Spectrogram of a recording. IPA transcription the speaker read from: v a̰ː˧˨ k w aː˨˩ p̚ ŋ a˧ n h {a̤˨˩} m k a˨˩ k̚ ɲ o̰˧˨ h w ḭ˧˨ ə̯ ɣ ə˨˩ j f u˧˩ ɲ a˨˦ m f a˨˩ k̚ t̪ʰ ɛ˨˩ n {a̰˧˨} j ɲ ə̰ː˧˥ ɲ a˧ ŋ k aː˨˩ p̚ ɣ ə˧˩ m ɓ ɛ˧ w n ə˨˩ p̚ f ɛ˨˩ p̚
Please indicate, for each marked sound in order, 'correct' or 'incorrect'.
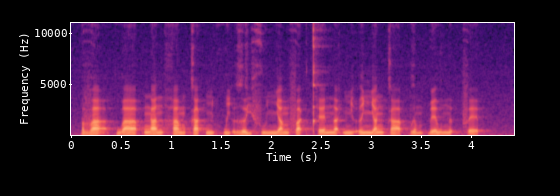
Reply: incorrect, correct

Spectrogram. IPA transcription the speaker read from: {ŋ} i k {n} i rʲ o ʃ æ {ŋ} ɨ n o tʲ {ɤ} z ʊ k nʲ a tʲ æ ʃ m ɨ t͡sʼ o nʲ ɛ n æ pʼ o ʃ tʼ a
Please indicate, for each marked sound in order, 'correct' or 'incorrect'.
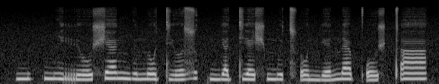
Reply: incorrect, incorrect, correct, correct

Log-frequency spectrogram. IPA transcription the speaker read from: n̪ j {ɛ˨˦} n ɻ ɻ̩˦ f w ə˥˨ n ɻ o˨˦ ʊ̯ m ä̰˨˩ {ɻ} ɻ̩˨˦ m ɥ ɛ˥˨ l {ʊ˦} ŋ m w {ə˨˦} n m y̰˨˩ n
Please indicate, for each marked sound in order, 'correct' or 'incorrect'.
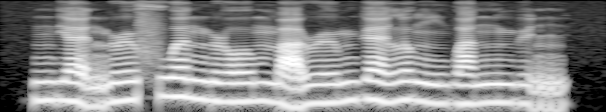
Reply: incorrect, correct, incorrect, incorrect

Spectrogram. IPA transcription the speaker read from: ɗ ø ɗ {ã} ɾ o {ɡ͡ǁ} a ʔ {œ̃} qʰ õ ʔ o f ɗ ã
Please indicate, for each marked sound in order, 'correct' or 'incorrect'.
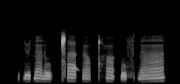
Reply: correct, incorrect, correct

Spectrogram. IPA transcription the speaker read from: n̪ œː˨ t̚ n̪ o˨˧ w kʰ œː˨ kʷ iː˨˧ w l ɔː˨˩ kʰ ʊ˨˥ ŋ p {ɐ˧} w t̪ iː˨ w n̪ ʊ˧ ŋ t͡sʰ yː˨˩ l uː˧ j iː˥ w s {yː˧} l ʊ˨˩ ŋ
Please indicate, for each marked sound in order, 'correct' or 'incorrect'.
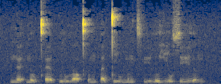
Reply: incorrect, correct

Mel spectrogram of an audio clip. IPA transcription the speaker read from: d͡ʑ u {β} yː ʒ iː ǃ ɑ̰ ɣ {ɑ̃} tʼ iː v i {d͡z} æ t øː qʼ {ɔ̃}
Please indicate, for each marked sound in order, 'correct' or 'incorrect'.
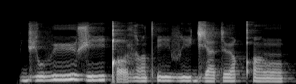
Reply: correct, correct, incorrect, incorrect

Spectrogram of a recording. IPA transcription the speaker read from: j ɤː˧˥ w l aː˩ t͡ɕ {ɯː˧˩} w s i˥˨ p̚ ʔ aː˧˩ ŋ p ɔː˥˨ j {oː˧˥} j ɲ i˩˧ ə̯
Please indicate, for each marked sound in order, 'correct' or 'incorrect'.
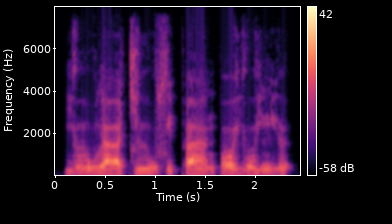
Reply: incorrect, correct

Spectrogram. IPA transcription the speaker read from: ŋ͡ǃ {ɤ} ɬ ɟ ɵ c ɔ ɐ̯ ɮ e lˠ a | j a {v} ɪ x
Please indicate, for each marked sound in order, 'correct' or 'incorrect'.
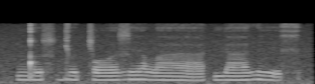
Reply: incorrect, incorrect

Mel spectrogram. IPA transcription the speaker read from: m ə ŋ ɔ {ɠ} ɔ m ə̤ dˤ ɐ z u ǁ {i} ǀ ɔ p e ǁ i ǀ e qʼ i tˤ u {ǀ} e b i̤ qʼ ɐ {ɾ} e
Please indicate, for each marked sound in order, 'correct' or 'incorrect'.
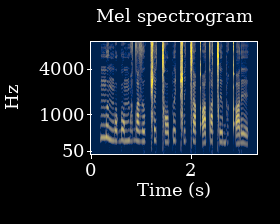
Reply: correct, incorrect, correct, correct

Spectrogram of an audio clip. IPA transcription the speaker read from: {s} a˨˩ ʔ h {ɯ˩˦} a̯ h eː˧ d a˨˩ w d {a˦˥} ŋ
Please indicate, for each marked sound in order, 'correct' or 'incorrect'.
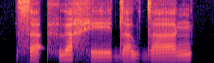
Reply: correct, incorrect, correct

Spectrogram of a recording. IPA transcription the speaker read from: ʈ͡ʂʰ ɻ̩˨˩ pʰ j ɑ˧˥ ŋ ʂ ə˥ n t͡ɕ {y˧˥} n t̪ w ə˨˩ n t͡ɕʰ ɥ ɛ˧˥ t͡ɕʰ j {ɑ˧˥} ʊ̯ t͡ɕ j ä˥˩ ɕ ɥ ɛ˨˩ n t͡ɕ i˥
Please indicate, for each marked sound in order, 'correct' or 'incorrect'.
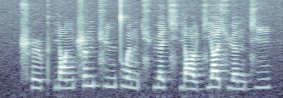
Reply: correct, incorrect

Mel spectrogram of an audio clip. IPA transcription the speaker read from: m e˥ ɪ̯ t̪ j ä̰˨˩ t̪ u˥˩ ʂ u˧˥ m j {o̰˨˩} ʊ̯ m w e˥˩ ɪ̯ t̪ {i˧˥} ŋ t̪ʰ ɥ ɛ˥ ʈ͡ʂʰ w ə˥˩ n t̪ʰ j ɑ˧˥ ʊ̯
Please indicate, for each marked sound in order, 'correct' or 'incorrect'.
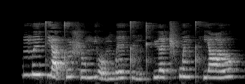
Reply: correct, incorrect

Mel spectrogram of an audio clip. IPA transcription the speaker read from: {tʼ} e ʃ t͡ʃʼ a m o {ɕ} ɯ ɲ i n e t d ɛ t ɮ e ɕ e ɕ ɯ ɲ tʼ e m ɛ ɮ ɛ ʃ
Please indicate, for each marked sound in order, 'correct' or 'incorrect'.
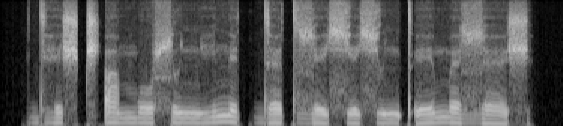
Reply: incorrect, incorrect

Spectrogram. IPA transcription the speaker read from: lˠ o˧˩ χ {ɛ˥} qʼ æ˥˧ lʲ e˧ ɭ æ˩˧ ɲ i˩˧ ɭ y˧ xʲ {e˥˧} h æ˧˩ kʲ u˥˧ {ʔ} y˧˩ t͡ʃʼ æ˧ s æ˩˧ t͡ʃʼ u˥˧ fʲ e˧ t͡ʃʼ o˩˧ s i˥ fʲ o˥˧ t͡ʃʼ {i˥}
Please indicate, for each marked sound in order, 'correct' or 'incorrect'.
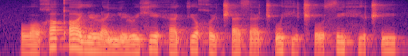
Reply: incorrect, correct, incorrect, correct

